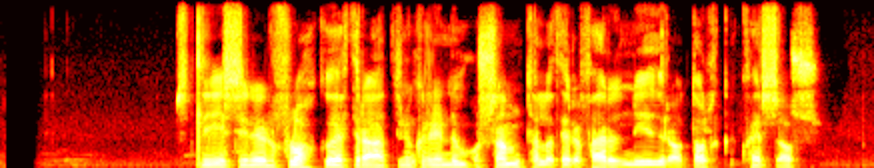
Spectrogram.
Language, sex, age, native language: Icelandic, male, 30-39, Icelandic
